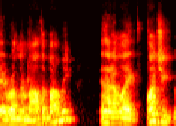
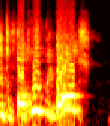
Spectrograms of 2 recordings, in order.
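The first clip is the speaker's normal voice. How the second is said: very high, loud barking yell; 7 dB louder than usual. Speaker imagines dogs attacking him on the street, mock yelling at dogs. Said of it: "I'd be getting loud".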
